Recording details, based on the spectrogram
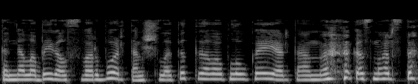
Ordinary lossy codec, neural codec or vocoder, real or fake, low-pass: MP3, 32 kbps; none; real; 9.9 kHz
